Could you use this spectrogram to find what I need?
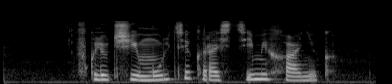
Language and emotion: Russian, neutral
